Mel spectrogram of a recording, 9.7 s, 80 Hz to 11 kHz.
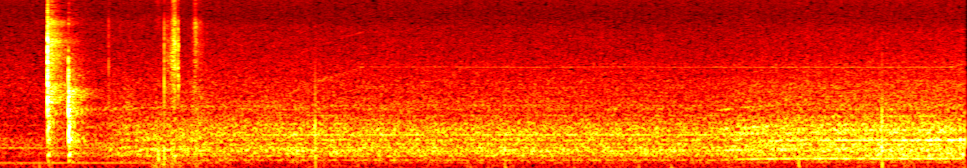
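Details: Brand new Fengmi 4K projector: faint steady hum with a thin high coil whine over a quiet room, constant throughout, very noticeable with no content playing.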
